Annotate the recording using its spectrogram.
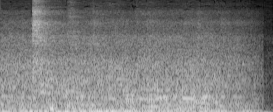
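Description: Outdoor street noise: a steady low rumble under an even hiss, with a brief sharper noise about a quarter of a second in.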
